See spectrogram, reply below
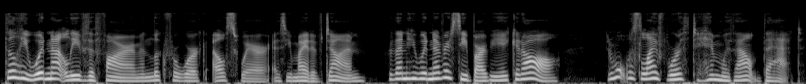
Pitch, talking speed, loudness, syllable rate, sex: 200 Hz, 260 wpm, -19 LUFS, 5.8 syllables/s, female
